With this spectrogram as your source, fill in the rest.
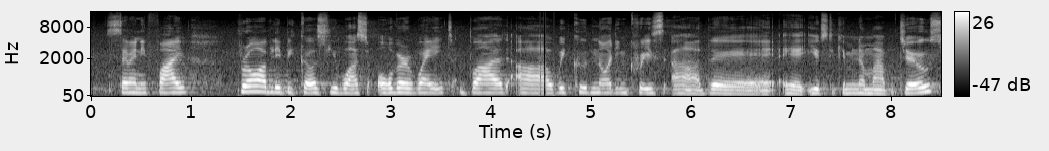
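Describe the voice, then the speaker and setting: Background noise is clearly audible here. Over it, a woman talks fairly slowly. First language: not English. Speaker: dermatologist. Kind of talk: conference case presentation. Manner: halting.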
